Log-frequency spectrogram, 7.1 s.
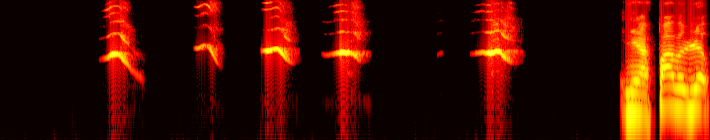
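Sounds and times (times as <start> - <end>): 
elk calf mews: 2.0 - 3.7, 4.8 - 5.2
speech: 6.2 - 7.0.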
